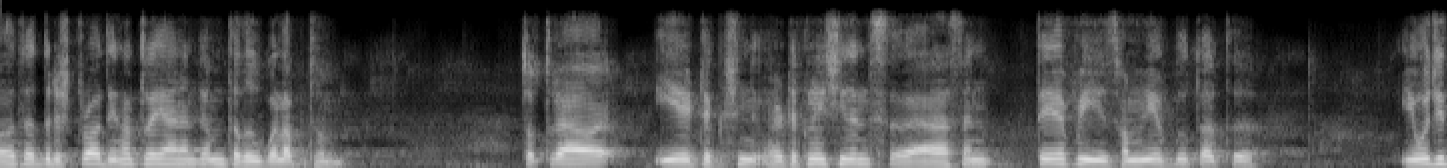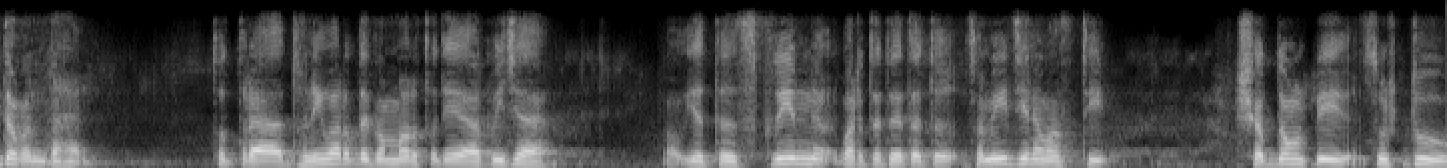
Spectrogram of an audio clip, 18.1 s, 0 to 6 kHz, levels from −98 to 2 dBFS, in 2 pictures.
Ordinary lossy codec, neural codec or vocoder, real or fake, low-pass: none; codec, 16 kHz, 1 kbps, X-Codec, HuBERT features, trained on LibriSpeech; fake; 5.4 kHz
